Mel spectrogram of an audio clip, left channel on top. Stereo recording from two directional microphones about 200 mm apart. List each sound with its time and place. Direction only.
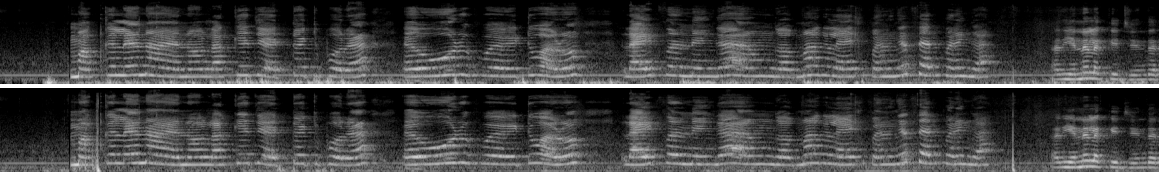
0.7 s child singing: 10° left (ahead or behind)
10.8 s a woman's voice: 15° left (ahead or behind)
